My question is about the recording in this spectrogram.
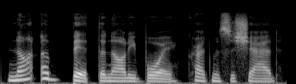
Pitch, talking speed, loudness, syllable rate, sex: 160 Hz, 180 wpm, -20 LUFS, 3.8 syllables/s, female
